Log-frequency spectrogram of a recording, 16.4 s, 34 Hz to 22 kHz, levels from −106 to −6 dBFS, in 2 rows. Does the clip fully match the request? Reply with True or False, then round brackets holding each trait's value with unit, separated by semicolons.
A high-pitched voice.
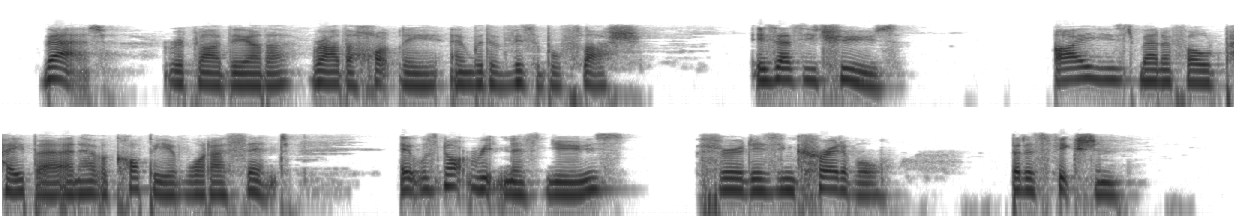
False (155 Hz)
